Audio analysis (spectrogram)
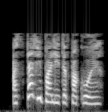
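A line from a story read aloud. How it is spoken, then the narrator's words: Sharp scolding woman. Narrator (Russian): прикрикнула она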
